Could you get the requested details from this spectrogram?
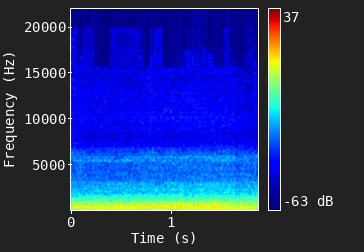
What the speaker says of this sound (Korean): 기본적으로 타이어가 구를 때 내는 소리가 많다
